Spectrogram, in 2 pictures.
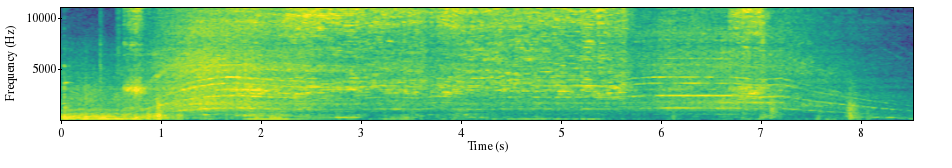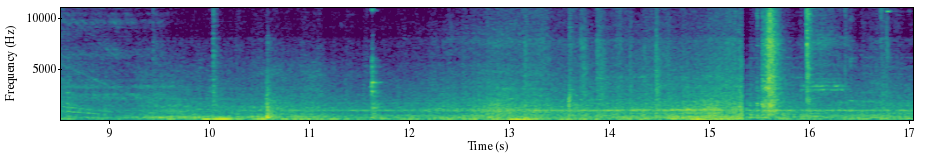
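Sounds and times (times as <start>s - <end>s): angle grinder grinding steel: 0.1s - 9.2s.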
